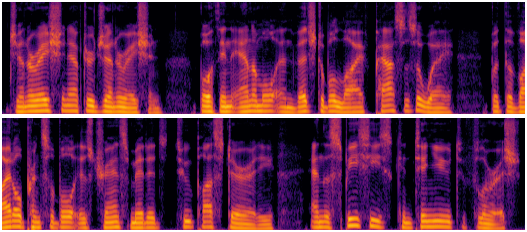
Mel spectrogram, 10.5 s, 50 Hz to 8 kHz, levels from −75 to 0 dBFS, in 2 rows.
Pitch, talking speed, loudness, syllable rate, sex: 125 Hz, 145 wpm, -17 LUFS, 5.6 syllables/s, male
